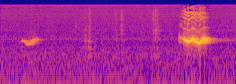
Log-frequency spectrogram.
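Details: African grey parrot known for its Yorkshire-accented talking gives a soft short whistle, a long pause, then a loud, wavering whistle.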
